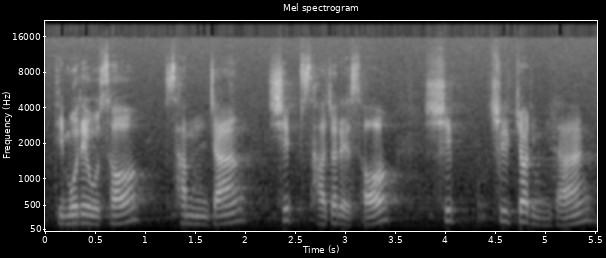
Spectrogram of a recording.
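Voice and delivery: usual speaking voice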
